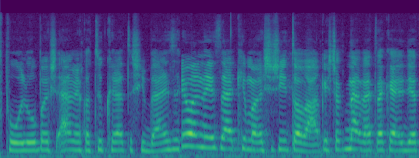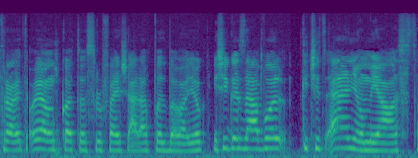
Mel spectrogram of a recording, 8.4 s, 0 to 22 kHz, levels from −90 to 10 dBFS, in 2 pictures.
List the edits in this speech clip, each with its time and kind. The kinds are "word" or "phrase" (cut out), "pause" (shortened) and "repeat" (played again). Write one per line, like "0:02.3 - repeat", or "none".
0:01.8 - phrase
0:03.2 - word
0:04.5 - word
0:07.2 - word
